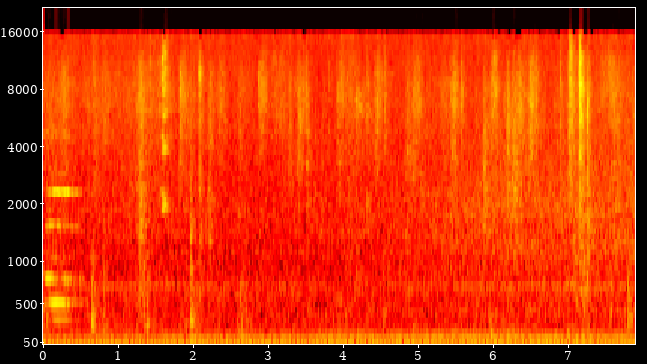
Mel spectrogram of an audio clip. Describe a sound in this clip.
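Train wheels clatter on the rails as the train pulls away.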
